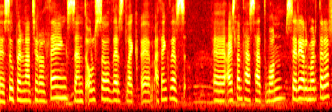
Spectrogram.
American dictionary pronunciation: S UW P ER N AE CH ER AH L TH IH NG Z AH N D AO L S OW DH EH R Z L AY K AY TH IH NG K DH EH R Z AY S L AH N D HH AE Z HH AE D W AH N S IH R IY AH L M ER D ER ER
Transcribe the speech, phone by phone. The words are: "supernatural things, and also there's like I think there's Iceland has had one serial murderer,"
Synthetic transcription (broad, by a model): S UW P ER N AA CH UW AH L TH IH NG S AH N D AO L S OW DH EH R S L AY K AY TH IH NG K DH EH R S AY S L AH N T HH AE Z HH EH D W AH N S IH R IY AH L M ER D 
